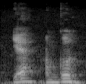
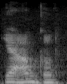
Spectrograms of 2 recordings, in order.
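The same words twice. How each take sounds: First: It is said in an aggressive tone. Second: It is said in a calm, mild tone.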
